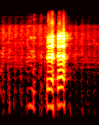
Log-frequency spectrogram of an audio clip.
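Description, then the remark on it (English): A helicopter flies overhead, droning steadily with a faint rhythmic rotor chop, and a short voiced burst cuts in over the noise midway through. “But I do love the sound of a helicopter.”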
